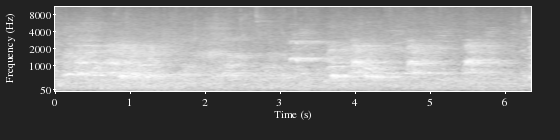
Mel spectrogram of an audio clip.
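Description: A Staffordshire Bull Terrier held at the start line whining in a string of short, high cries, each held on one pitch for under half a second. The whining is faint.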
